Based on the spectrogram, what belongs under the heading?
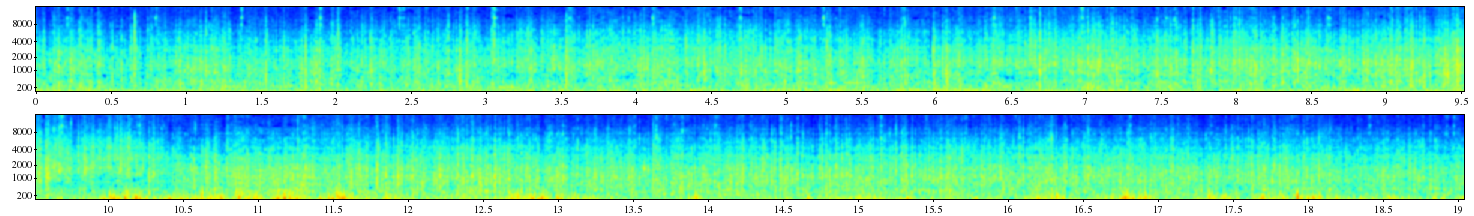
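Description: Heavy rain drumming on an umbrella overhead, a steady dense hiss of drops. About halfway through, low thumps come in and the sound briefly gets louder.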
